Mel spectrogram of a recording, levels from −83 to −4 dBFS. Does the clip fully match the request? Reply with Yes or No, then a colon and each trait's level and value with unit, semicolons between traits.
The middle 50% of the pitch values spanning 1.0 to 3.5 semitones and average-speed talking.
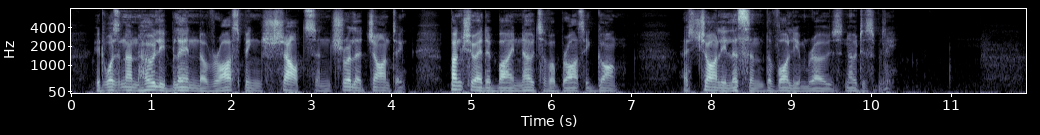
No: average, 3.0 semitones; slow, 125 wpm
